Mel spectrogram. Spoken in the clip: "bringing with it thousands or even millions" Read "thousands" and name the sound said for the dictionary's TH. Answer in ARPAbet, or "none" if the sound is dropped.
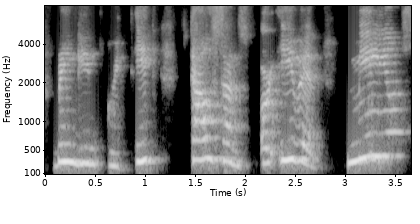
T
